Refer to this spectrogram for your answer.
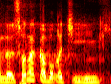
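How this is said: It is said angrily, with a frown.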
